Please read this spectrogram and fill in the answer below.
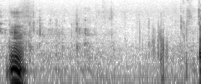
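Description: A short, falling "mm" of appreciation, then faint wet clicks of a person chewing a firm, chewy piece of seitan sausage with the mouth closed.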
